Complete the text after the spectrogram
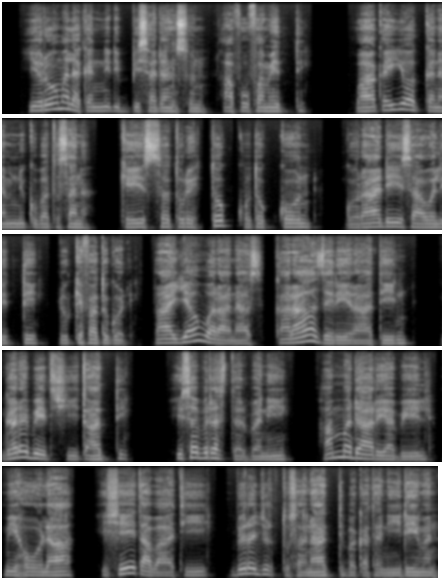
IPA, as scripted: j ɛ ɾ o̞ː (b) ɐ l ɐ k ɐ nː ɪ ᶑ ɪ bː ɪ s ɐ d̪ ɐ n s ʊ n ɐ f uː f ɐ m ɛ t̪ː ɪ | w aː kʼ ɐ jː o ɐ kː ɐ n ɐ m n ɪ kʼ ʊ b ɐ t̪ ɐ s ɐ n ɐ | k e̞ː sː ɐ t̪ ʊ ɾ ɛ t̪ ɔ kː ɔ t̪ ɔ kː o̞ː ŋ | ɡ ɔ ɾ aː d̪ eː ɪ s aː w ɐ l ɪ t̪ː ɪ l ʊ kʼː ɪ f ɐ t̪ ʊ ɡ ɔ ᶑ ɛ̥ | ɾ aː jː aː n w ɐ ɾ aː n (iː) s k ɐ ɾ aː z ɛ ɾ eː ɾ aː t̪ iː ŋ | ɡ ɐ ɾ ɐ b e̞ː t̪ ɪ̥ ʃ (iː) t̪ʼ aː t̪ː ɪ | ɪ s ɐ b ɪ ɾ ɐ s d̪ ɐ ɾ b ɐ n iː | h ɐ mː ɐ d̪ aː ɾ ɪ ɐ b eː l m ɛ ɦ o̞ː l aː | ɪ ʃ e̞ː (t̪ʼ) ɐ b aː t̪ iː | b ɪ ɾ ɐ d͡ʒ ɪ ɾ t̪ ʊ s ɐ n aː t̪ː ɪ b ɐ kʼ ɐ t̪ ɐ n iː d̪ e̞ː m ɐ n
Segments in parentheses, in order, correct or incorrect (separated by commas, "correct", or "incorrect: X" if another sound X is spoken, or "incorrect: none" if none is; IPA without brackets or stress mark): incorrect: m, incorrect: aː, correct, correct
